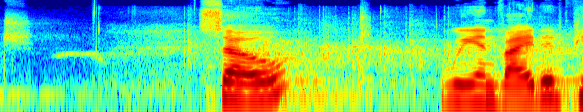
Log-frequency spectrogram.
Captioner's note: applause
